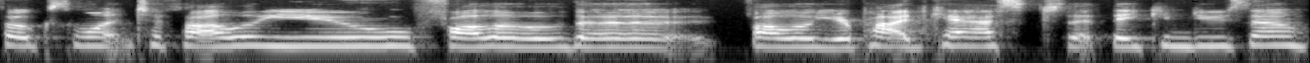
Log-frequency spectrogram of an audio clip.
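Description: A woman's raised, projected voice, high-pitched and bright and sharp in tone, at a moderate pace. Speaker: podcast co-host. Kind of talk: casual chat. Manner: animated.

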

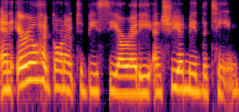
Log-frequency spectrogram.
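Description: On a very clean recording with a silent background and a dry, close sound with no echo, a woman with a Canadian accent speaks in a fairly high pitch with ordinary pitch variation. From Ontario, Canada (Welland, Niagara region). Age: 20s. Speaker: stand-up paddleboard racer. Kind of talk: interview. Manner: animated.

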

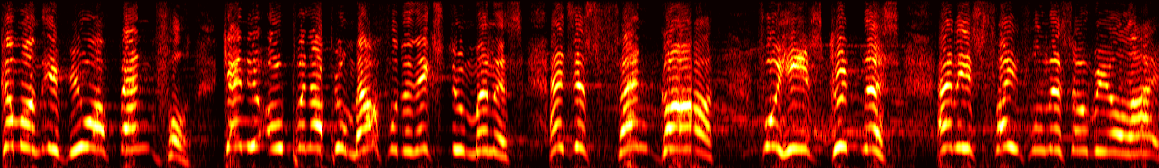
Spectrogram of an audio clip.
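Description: Amid noticeable background noise, a man raises and projects his voice at an extremely high pitch. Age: 60s. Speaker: pastor. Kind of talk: sermon. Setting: church. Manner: animated.

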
